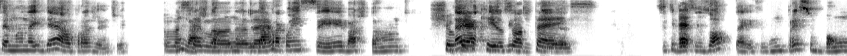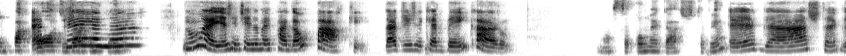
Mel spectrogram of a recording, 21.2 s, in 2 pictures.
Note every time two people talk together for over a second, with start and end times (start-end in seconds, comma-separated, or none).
2.2-3.5, 5.6-7.3, 11.0-12.2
